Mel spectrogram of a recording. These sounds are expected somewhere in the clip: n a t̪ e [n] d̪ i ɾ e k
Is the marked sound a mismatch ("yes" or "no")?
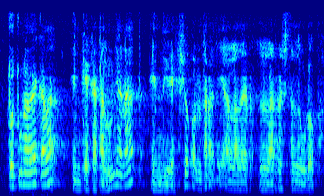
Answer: no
